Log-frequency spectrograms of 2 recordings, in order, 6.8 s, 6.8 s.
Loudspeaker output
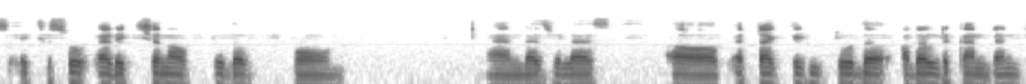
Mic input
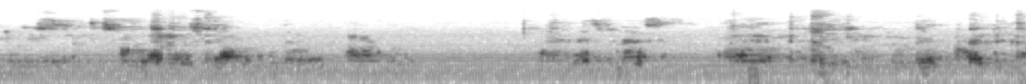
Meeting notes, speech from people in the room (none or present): none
